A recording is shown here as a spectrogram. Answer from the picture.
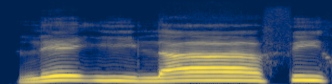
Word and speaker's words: لِإِيلَافِ: بسم اللہ الرحمن الرحیم۔ لِإِيلَافِ قریش، لام زیر لی، الف یا زیر ای، لام کھڑا زبر لا، فا زیر فی، لِإِيلَافِ، قاف پیش قو، را یا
